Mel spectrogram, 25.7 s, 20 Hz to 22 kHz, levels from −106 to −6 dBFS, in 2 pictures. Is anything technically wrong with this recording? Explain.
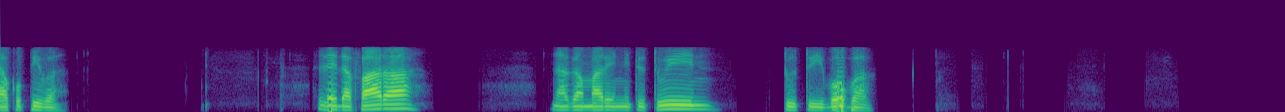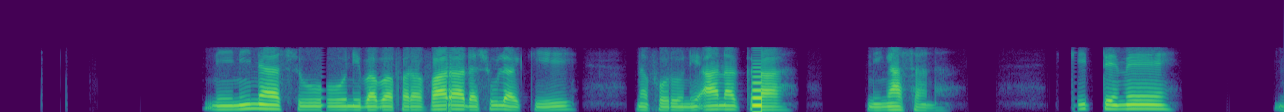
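Yes. The speech has been through a Bluetooth CVSD headset codec for the whole clip, and it has six moments where the Bluetooth headset packet was repeated.

The CVSD narrowband damage is plainly audible throughout. The band runs only from about 150 Hz to 3.4 kHz, which fits a 64 kbps one-bit delta stream. The encoder sends a single up-or-down bit per sample with an adapting step. Loud, fast-rising sounds outrun that step and distort, s sounds turn scratchy, and a grainy hiss sits under everything. On a spectrogram, nothing appears above about 3.4 kHz, and a noise floor fills the gaps between syllables.

The repeated packets occur at 3.29–3.32 s, 8.37–8.49 s, 16.06–16.14 s, 17.32–17.37 s, 20.37–20.47 s and 23.59–23.65 s. When packets drop, the chip decodes the previous packet's bits again. That repetition every 3.75 ms produces a rough buzz near 267 Hz in place of the lost audio. 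The buzz lasts about 26 ms at 3.29 s, 56 ms at 16.06 s, 38 ms at 23.59 s and 90 ms at 20.37 s, the longest. At 8.37 s about 56 ms is lost, scattered over 90 ms in runs of roughly 10 ms at most. At 17.32 s about 23 ms is lost across 45 ms in runs of about 7 ms, so these two sound broken rather than steady. On a waveform each repeat shows as an identical short block copied end to end. On a spectrogram it appears as vertical striping with harmonics spaced 267 Hz apart.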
